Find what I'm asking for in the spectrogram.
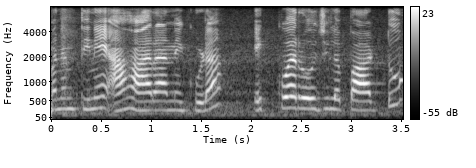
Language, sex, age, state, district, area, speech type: Telugu, female, 18-30, Telangana, Medak, rural, spontaneous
